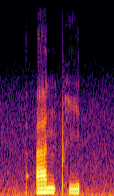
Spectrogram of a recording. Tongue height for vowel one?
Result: low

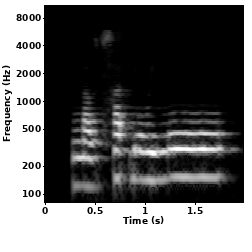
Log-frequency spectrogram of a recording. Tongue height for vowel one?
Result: low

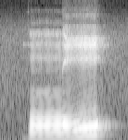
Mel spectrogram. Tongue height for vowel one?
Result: high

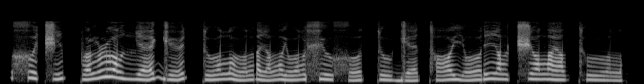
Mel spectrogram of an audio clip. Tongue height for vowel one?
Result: high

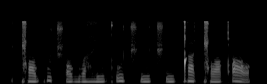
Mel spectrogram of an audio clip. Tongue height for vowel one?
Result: low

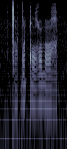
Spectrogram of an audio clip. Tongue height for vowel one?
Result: low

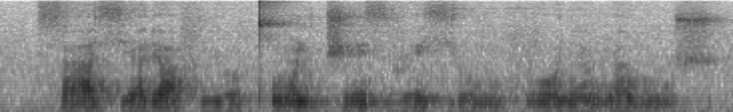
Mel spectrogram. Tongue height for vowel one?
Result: low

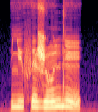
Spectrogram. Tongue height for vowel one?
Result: high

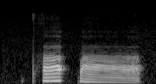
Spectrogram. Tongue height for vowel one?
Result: low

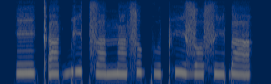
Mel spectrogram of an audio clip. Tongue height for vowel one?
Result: mid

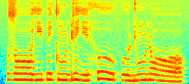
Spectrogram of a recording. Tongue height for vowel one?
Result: mid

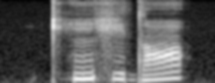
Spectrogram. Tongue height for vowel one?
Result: high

